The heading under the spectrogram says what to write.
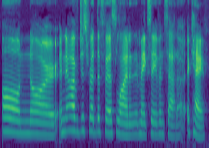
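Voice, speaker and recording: An outspoken woman hosts a casual reaction chat and talks straight to her viewers. She sounds animated and swears freely. Her voice sits in the middle of a woman's range, and the recording is dry and close with no room echo. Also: mid-range voice, normal speed, clean tone. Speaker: host reacting to online stories.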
